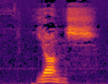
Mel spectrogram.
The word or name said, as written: Jans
